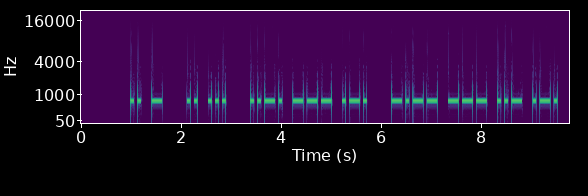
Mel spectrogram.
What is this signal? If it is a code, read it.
Morse code, heard as a keyed tone, about 17 wpm, 700 Hz. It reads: IT IS FOR YOUR
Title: Sentences from Top 700 Words 17wpm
